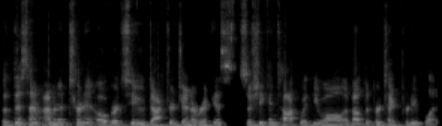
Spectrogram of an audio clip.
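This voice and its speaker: A man on a video call reads off practical updates for arriving students in a friendly way. His voice sits a little high for a man and carries a gravelly fry. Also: fairly quick, fairly bright tone, rough recording. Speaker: staff organizer giving updates. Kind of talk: informational webinar updates.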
